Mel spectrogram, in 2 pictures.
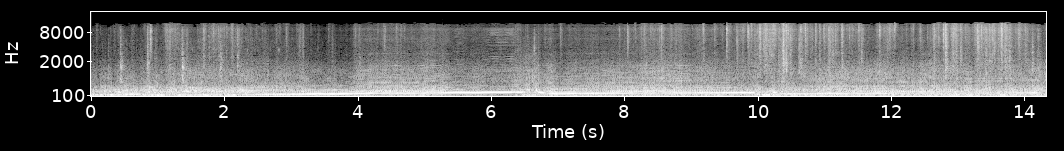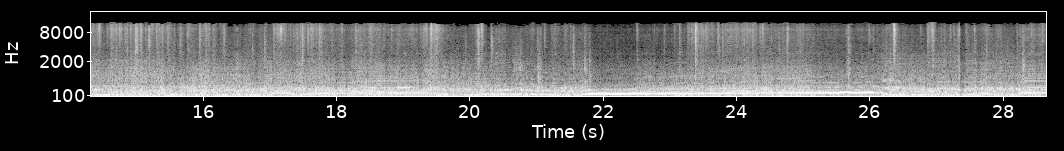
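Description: Rally car engine heard from inside the cabin, pulling hard: its note climbs and then drops back at each gear change, several times over. Frequent clicks and knocks from the car's body run through it.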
